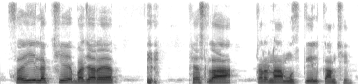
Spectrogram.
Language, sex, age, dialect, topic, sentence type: Magahi, male, 60-100, Northeastern/Surjapuri, banking, statement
